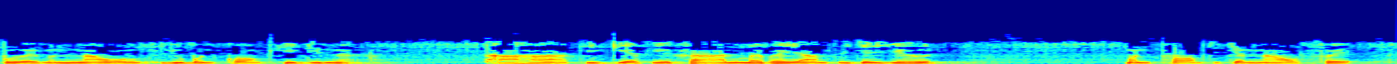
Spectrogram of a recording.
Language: Thai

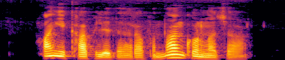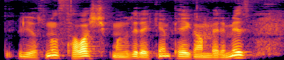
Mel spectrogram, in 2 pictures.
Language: Turkish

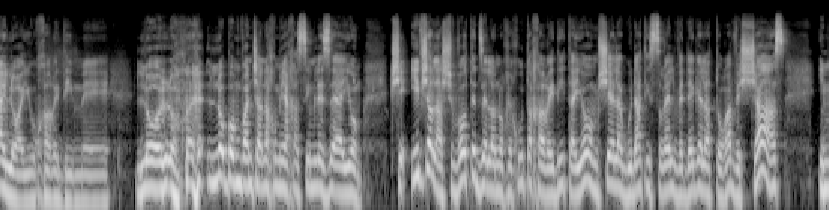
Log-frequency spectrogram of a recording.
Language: Hebrew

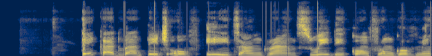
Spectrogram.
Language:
Nigerian Pidgin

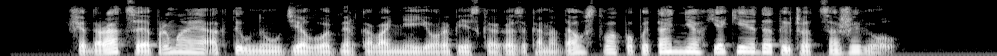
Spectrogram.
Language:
Belarusian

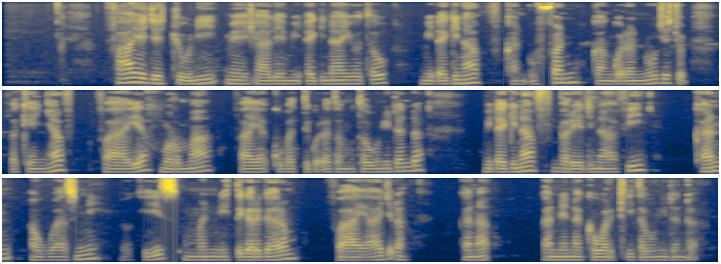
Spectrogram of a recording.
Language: Oromo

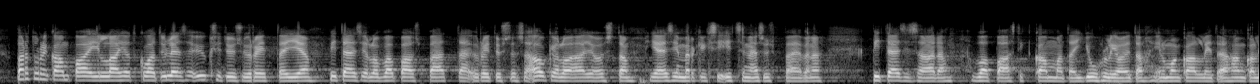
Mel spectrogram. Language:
Finnish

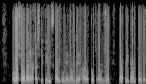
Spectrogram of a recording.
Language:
Bangla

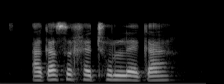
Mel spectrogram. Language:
Northern Sotho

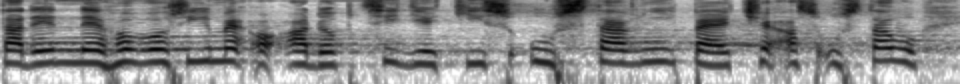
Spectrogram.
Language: Czech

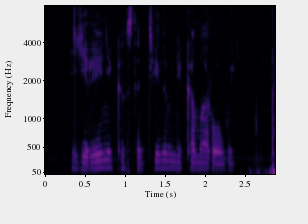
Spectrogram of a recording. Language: Russian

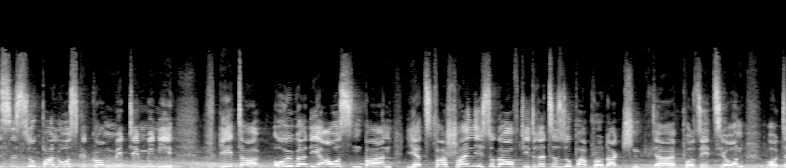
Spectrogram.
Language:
German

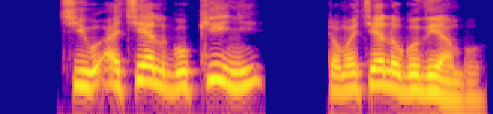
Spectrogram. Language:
Luo (Kenya and Tanzania)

